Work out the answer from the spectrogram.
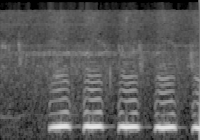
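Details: Coucal lure call used to attract birds for trapping: a series of deep, hollow, even hoots, five evenly spaced notes about a third of a second apart, on a clean, silent background.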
